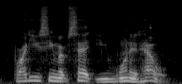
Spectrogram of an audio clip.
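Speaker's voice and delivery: whispered delivery. Voicing a character who leans over to another: whispering. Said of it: "She whispered it".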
